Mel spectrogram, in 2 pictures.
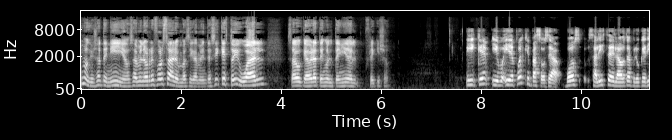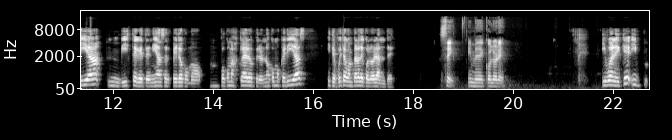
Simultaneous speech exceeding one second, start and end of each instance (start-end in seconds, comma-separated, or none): none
